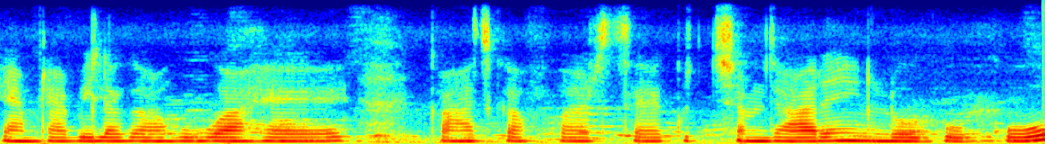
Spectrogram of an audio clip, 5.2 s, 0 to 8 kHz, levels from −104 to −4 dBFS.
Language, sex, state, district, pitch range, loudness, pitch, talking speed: Hindi, female, Jharkhand, Deoghar, 195-200 Hz, -16 LUFS, 195 Hz, 185 wpm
